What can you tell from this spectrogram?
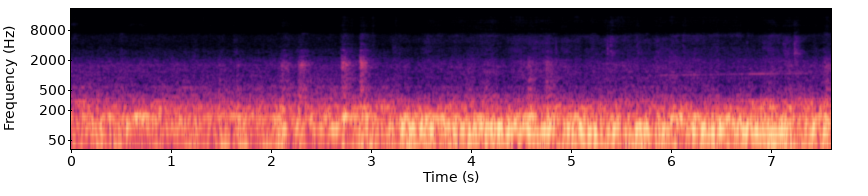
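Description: Tatra tram running along the track, heard from inside the passenger cabin: a steady low rumble, with a few sharp clacks about two to three seconds in and a faint high whine near the end.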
